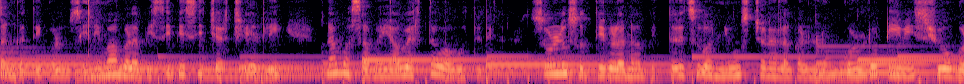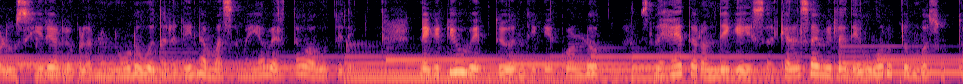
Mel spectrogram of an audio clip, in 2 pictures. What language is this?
Kannada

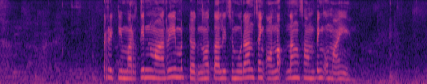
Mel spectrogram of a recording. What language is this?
Javanese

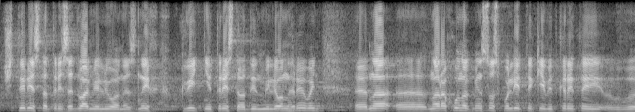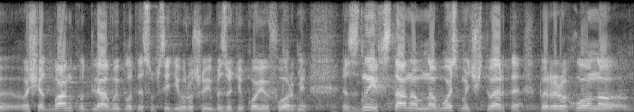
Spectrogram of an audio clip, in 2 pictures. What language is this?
Ukrainian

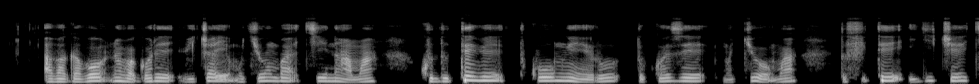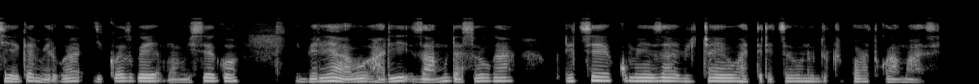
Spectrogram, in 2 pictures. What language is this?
Kinyarwanda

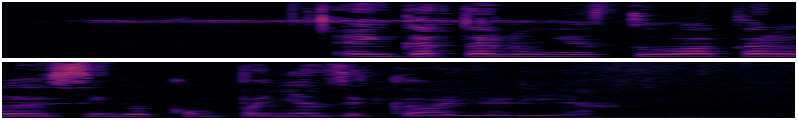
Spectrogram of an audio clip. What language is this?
Spanish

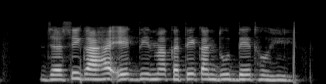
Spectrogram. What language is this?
Chhattisgarhi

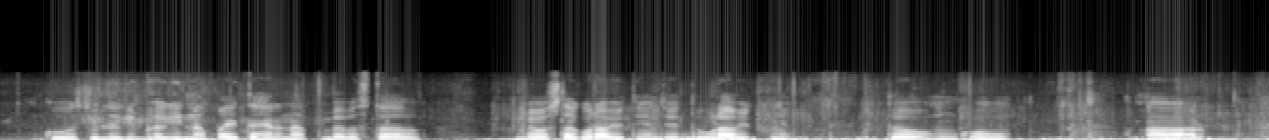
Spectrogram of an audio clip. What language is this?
Santali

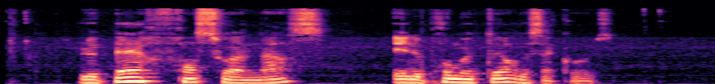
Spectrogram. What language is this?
French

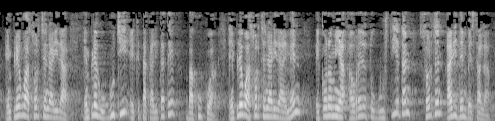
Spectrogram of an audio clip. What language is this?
Basque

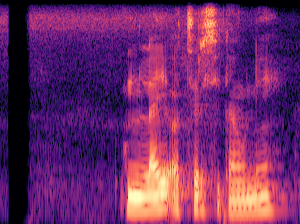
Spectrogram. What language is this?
Nepali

